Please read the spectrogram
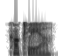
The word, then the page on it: cochlea: 'kɒklıə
